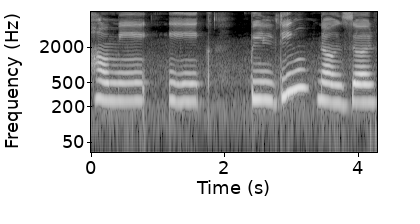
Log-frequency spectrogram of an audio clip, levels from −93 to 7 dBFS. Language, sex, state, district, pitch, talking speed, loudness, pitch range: Hindi, female, Punjab, Fazilka, 250 Hz, 55 wpm, -15 LUFS, 245-265 Hz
